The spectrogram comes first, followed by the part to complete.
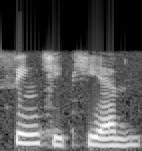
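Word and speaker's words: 星期天: Satu dibaca xingqi ri, satu lagi dibacanya adalah xingqi tian.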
